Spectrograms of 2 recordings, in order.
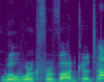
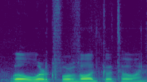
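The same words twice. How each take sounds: First: It is said in the speaker's normal accent. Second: It is said in a put-on Russian accent.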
